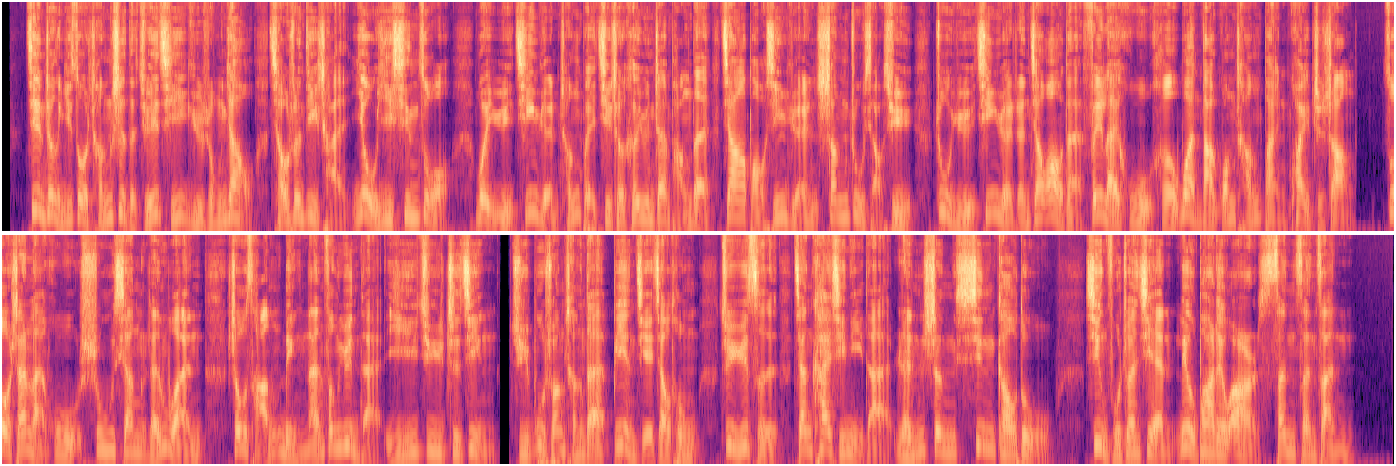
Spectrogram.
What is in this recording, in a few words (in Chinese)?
房地产广告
